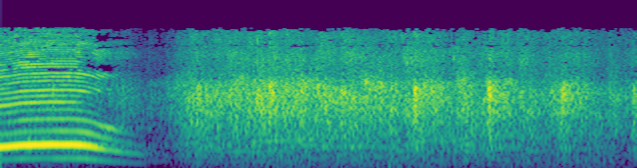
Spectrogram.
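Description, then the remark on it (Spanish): A single voice holds a loud, slightly falling note, then a crowd breaks into steady, dense applause for God that continues evenly for about three seconds. “Dele ese fuerte aplauso a ese Dios maravilloso.”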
